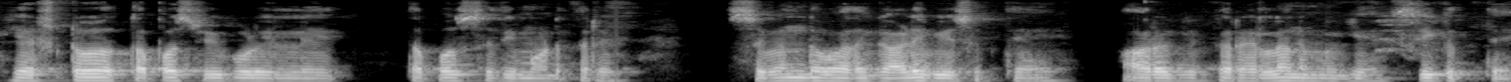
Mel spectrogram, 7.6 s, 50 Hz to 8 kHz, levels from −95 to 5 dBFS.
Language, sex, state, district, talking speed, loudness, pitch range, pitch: Kannada, male, Karnataka, Bellary, 105 wpm, -19 LUFS, 105-110 Hz, 110 Hz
